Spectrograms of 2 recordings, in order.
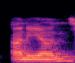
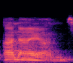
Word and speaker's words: anion: The negative electrolytes are the anions or anions, as I sometimes refer to them as.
